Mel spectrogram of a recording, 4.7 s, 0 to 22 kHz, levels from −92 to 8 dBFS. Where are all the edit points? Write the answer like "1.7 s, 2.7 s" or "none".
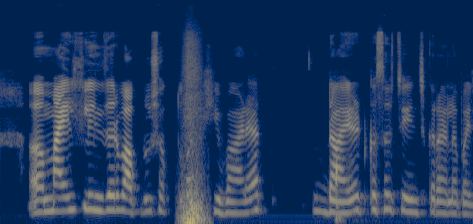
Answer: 1.8 s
